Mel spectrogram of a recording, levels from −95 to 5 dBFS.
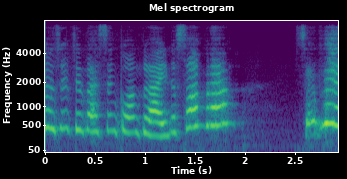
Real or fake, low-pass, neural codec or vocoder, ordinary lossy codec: fake; 7.2 kHz; codec, 16 kHz, 1 kbps, FunCodec, trained on LibriTTS, 50 frames a second; none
